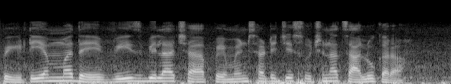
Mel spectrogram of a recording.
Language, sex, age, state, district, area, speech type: Marathi, male, 18-30, Maharashtra, Mumbai Suburban, urban, read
